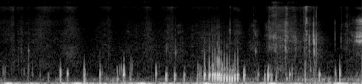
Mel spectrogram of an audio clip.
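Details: Low gurgling and rumbling abdominal noises with soft clicks, recorded while eating a convenience-store dinner of a pizza bun, tea eggs and corn during dieting; ordinary bowel sounds.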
